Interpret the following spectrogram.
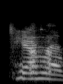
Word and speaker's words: Tamara: t tamara just kidding tamara rhymes with camera we were just joking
